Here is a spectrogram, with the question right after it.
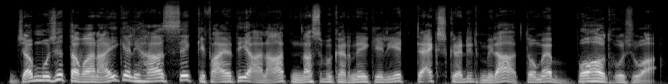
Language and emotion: Urdu, happy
